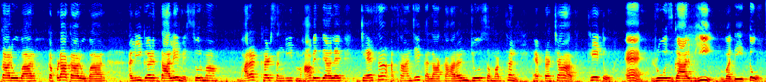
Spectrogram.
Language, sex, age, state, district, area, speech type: Sindhi, female, 30-45, Uttar Pradesh, Lucknow, urban, spontaneous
